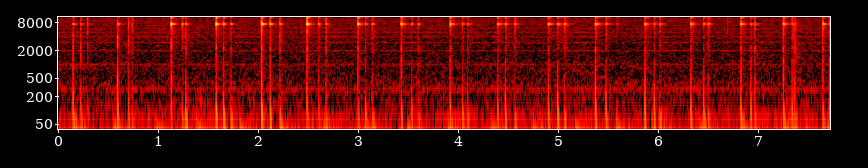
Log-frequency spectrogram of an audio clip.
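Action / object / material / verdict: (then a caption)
tap / small glass perfume bottle with plastic flower cap / glass / none. A small glass perfume bottle with a plastic daisy-flower cap is held in the hand and tapped and scratched with fingernails. The result is a steady run of quick, light clicks and taps, each with a short, high, bright glassy ping, over soft scratching.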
